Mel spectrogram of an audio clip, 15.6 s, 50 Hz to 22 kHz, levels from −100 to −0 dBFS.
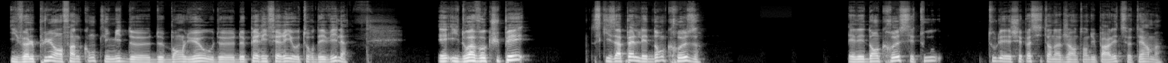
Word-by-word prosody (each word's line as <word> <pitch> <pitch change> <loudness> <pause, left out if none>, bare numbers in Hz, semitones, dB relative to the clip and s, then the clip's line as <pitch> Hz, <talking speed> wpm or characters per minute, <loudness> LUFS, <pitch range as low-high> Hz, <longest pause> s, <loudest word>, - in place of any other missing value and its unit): Ils 120 -4 -2
veulent 130 0 +4
plus, 170 +4 +1
en 135 -3 +2
fin 140 - +1
de 130 - -5
compte, 155 +3 -9
limite 130 +1 -3
de 110 -3 -1
de 115 +2 -3
banlieue 120 +5 0
ou 130 -6 -1
de 110 0 -2
de 120 +3 0
périphérie 135 +1 0
autour 120 -2 -3
des 120 +1 +1
villes. 135 -1 -1 1.2
Et 140 +1 +5
ils 145 -1 0
doivent 155 +2 +8
occuper 195 +8 +4 0.8
ce - - -8
qu'ils 145 -1 -3
appellent 165 +5 +4
les 135 -2 +2
dents 165 +8 -3
creuses. 155 - +1 2.0
Et 125 -2 0
les 125 0 +3
dents 140 +3 +1
creuses, 170 +6 +1
c'est 130 -8 -5
tous 165 +1 -9 0.6
tous 155 - -8
les 145 -3 -2
je - - -7
sais 135 - -4
pas 140 - -3
si 140 +1 -9
tu 130 - -5
en 120 - -5
as 115 -1 -4
déjà 115 +2 -5
entendu 115 0 -8
parler 110 +5 -3
de 135 - -19
ce 105 - -8
terme? 120 -1 -7
130 Hz, 190 wpm, -20 LUFS, 120-150 Hz, 2.0 s, doivent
